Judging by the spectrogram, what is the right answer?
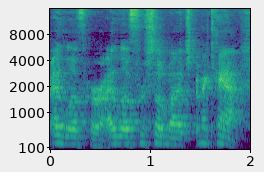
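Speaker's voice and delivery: low, soft retold declaration of love; quietly acting out a heartfelt admission; hushed confession. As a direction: voice a lovesick man, quietly. Voicing lovesick man's confession in story.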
